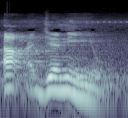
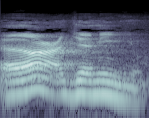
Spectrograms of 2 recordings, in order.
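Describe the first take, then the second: First: The second glottal stop is said fully. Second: The second glottal stop is softened. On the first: "asal kalimah itu a a" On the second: "Hamzah kedua diringankan"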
